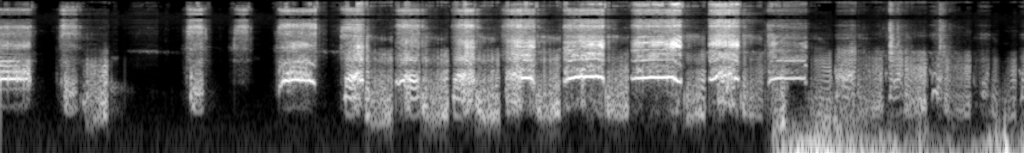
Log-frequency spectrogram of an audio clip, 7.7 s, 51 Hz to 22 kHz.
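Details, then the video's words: Caged lesser bandicoot rat calling, recorded live at Na Lao, Nong Khu Phai, as a lure to draw other rats out of their holes. Gasping squeaks, spaced at first, then a dense run of harsh chirps with whistled notes, ending over low rumbling noise. "เสียงต่อหนูพุกใหม่ล่าสุด หนูอีตั้นชุดที่2 ร้องเรียกหนูในกรงเพล็กดักหนู"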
